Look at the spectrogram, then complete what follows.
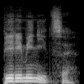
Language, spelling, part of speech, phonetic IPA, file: Russian, перемениться, verb, [pʲɪrʲɪmʲɪˈnʲit͡sːə], Ru-перемениться.ogg
- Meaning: 1. to change 2. to change (to, towards), to change one's attitude (towards) 3. passive of перемени́ть (peremenítʹ)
